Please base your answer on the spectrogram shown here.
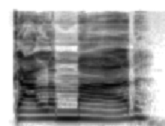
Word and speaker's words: calamari: okay then there is squid or calamari or if you are from New York City galamad that's right right galamad that's right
